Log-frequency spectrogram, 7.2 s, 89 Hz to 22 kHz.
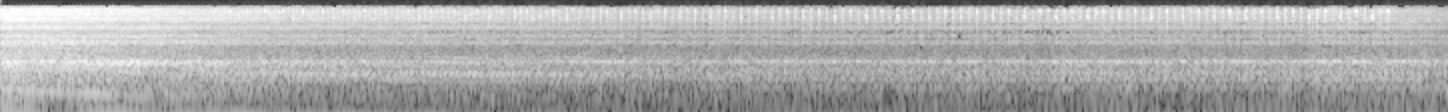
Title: Audi S3 BAM rattle sound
